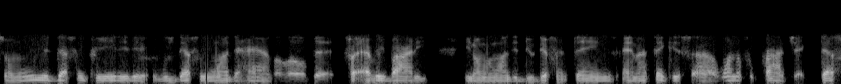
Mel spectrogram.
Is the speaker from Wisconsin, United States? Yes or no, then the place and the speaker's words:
no; Philadelphia, Pennsylvania, United States; I'm an artist from Southwest Philadelphia.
